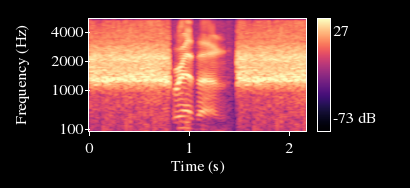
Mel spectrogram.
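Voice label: "ribbon", American English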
